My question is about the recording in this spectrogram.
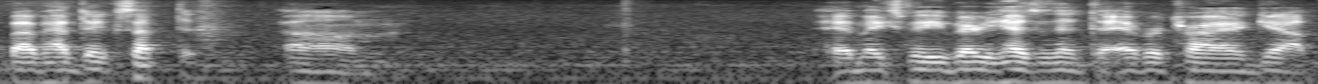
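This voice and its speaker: A middle-aged man talking reflectively and unscripted to viewers, his articulation slurred by missing teeth and a speech impediment, rambling with halting pauses. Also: low voice, noisy background. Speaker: vlogger introducing a channel.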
